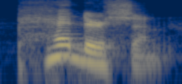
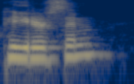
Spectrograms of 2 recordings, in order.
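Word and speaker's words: Pedersen: stina okay balasagar Pederson Pederson is how you say the last name not Peterson Pederson all right stina we're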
